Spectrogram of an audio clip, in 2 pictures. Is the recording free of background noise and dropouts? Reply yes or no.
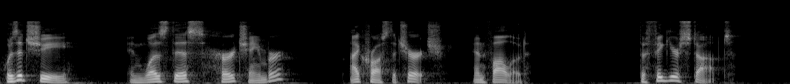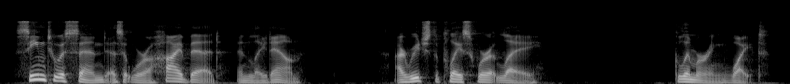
yes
